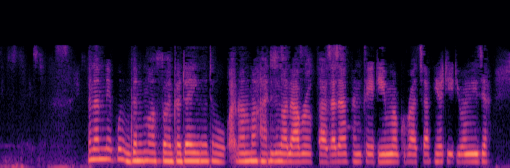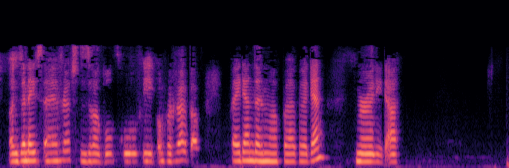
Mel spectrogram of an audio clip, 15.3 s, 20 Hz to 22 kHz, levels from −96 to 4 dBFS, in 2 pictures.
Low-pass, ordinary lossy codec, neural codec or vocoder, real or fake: 7.2 kHz; MP3, 32 kbps; codec, 16 kHz, 0.5 kbps, X-Codec, HuBERT features, trained on balanced general audio; fake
